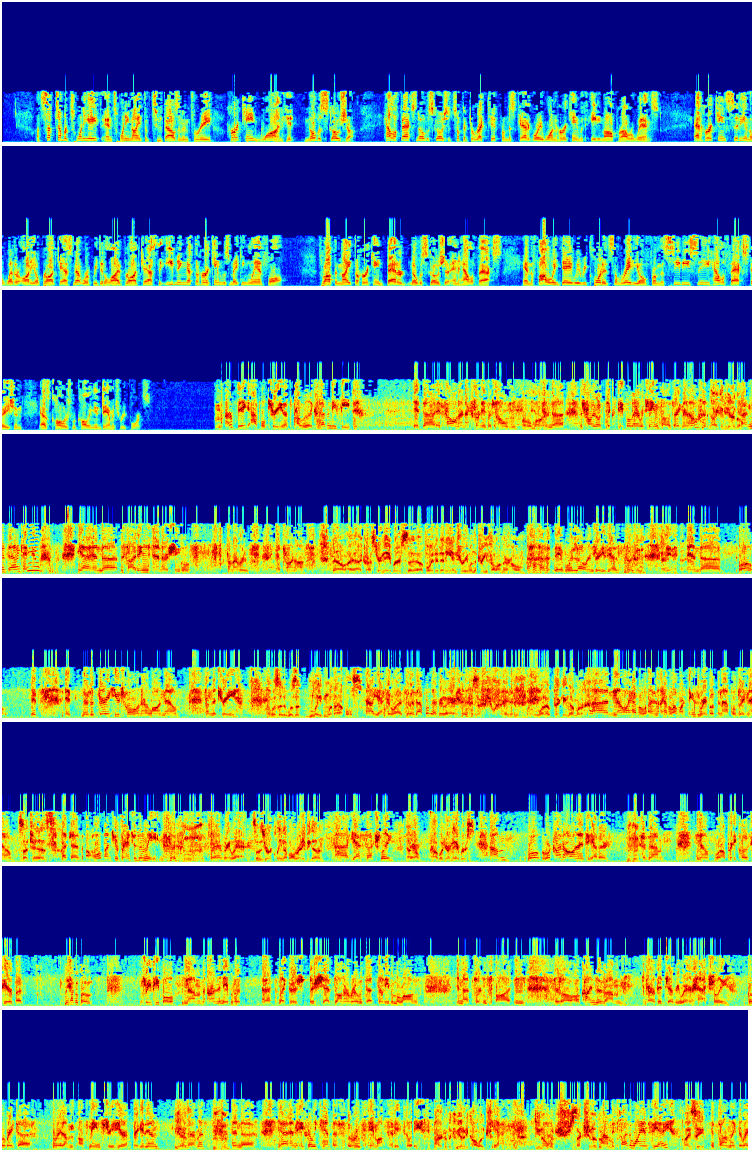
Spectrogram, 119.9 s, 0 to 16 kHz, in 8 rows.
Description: CBC radio aftermath | Damage shots | CBC special
hurricane_juan_cbc_halifax_radio_2003.mp3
